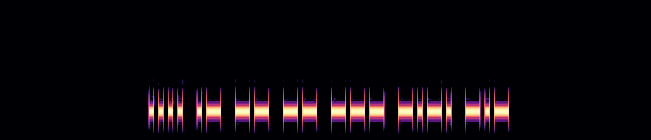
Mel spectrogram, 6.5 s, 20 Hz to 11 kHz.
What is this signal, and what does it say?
Morse code, heard as a keyed tone, about 25 wpm, 690 Hz. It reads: HAMMOCK
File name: practice / 25wpm / Easy Words with Hints - 25wpm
